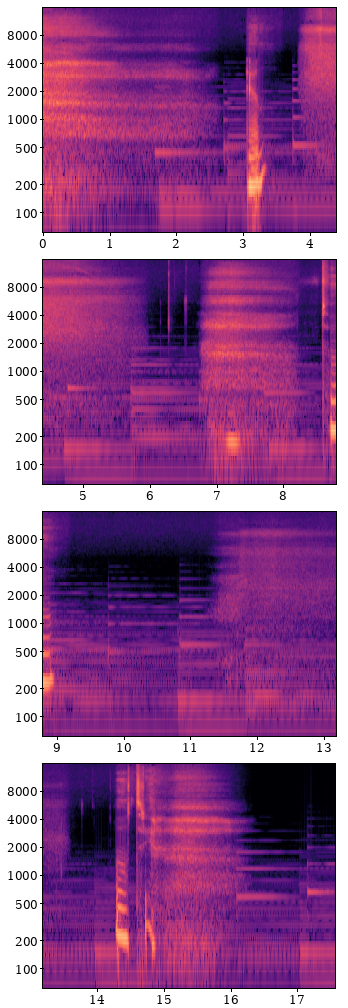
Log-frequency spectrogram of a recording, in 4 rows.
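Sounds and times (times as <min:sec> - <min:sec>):
person breathing in through nose, out through mouth: 0:00.0 - 0:02.7, 0:03.8 - 0:06.0, 0:06.8 - 0:08.3, 0:11.3 - 0:13.7, 0:15.0 - 0:16.2
speech: 0:03.1 - 0:04.1.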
